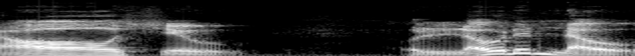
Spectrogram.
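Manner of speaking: put-on Southern gentleman accent. Feeling hot in the studio, the speaker switches to a southern gentleman accent. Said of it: "now I'm going to be talking like a southern gentleman".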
